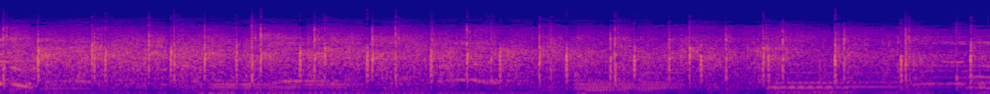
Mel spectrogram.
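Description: A church congregation gives scattered, uneven claps for the worship ministers, rising and thinning over several seconds beneath ongoing talk and a sustained musical tone.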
